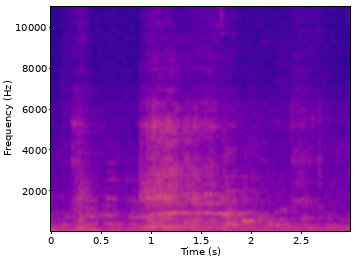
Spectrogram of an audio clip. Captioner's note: loud snoring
